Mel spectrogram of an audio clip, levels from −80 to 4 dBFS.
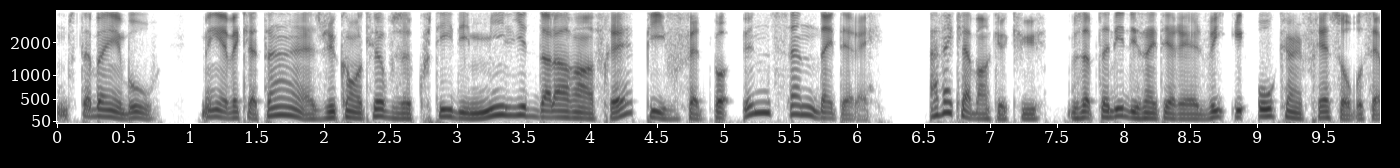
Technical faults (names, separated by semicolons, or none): short stall from a late packet; short concealed packet loss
